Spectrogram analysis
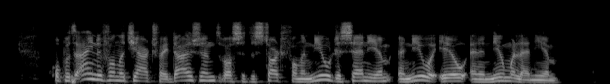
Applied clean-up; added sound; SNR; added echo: none; none; none; none.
